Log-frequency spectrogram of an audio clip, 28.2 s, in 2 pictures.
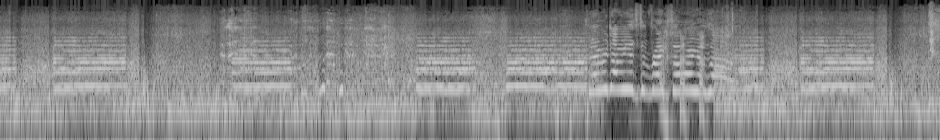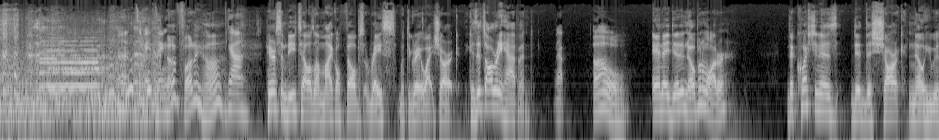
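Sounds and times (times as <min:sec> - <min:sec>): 
car horn honking when brakes pressed: 0:00.0 - 0:02.3, 0:03.2 - 0:04.8, 0:05.9 - 0:13.5, 0:14.5 - 0:16.7
laughter: 0:03.3 - 0:06.3, 0:09.7 - 0:11.2, 0:13.9 - 0:16.8
speech: 0:16.9 - 0:25.1, 0:25.9 - 0:28.1.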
